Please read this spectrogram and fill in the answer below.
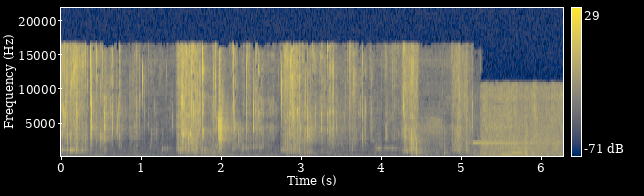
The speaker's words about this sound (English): Crunchy slime?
